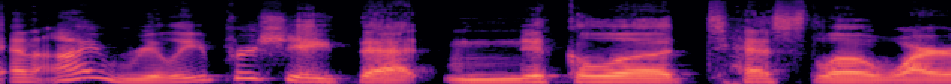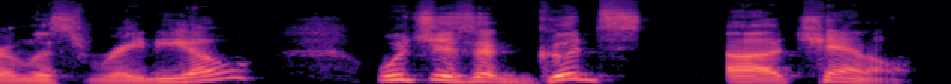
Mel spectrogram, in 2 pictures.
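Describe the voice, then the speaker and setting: A man's voice: mid-range voice, no echo, clean studio sound. A man casually introducing old-time radio shows as a host, in a rambling way.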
